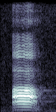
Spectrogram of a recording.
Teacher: আচ্ছা, জিভ স্বাভাবিক অবস্থায় থেকে সামনের দিকে, জিভ স্বাভাবিক অবস্থায় থেকে অর্থাৎ সামনে কিংবা পিছনে না সরে যেসব স্বরধ্বনি উচ্চারিত হয় তাকে বলা হয় হচ্ছে কি মধ্য স্বরধ্বনি। যেমন আ, দেখো জিভটা মাঝখানে থেকে গেল, মধ্য স্বরধ্বনি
